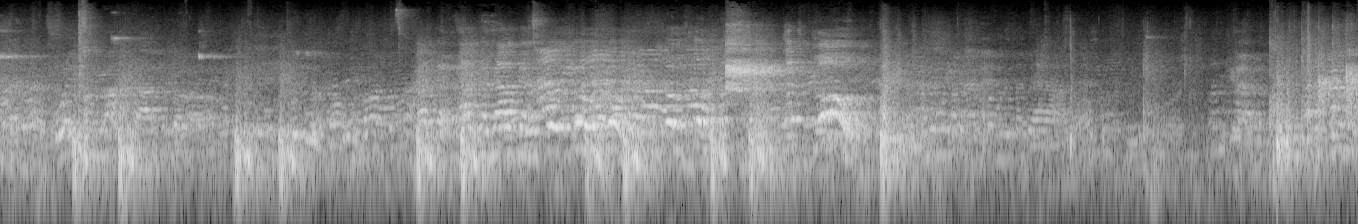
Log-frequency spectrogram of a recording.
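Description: Sneakers squeak on a wooden floor in a large echoing hall.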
